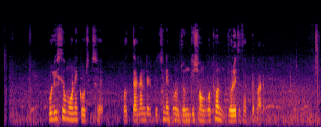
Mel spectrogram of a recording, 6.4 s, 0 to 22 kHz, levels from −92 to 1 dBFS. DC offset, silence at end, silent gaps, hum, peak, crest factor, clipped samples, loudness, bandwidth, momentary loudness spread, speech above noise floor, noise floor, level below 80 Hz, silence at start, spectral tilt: under 0.1%; 0.05 s; none; none; -2 dBFS; 24 dB; under 0.1%; -25 LUFS; 10.5 kHz; 22 LU; 23 dB; -47 dBFS; -66 dBFS; 0.55 s; -6.5 dB/octave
